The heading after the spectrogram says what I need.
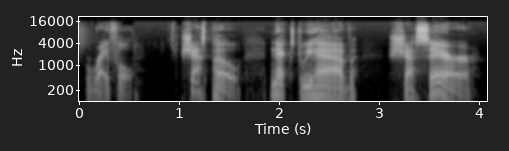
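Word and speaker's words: chasseur: shaspo next we have chaser chasser chasser spelled c-h-a-s-s-e-u-r i would want to say sure but it says chaser all these french words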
